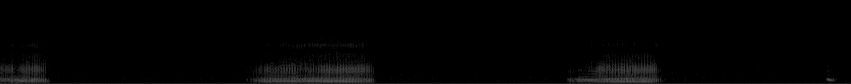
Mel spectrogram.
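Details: Orange tabby cat asleep, three slow rattling inhaled snores about three seconds apart with quiet pauses; ordinary sleep snoring.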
